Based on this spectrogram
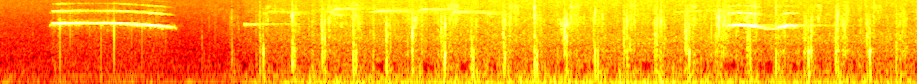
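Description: Running footsteps: many quick, regular thuds at a steady pace over a loud, rumbling background. Bright whistling tones sound at the start and again near the end.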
